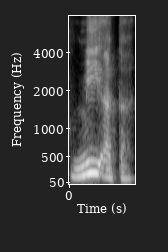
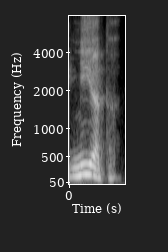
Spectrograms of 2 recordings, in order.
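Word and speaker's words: مِائَة: We will say mi'ata. It is written, it is not pronounced. So basically, it is non-elongating in all cases, in all such words. Okay, so it will be mi'ata.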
